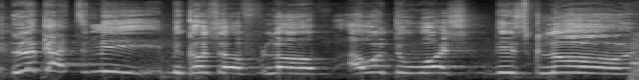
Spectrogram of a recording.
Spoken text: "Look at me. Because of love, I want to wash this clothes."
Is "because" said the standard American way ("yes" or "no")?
no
